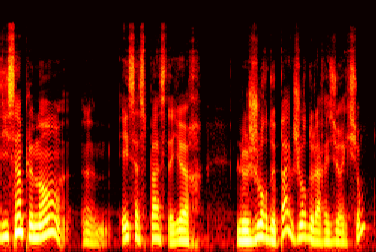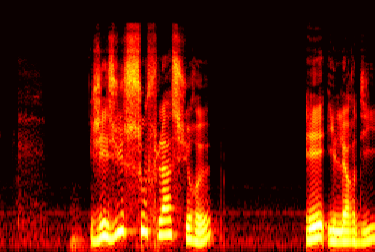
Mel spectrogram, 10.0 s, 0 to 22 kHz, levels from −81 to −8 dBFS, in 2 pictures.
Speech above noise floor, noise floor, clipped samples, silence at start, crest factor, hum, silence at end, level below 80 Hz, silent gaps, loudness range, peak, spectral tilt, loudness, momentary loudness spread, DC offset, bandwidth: 44 dB; -61 dBFS; under 0.1%; 0 s; 16 dB; none; 0 s; -56 dBFS; none; 2 LU; -2 dBFS; -6 dB/octave; -18 LUFS; 14 LU; under 0.1%; 16 kHz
